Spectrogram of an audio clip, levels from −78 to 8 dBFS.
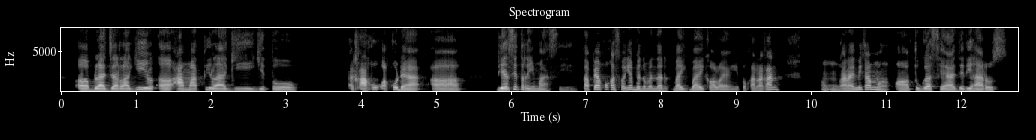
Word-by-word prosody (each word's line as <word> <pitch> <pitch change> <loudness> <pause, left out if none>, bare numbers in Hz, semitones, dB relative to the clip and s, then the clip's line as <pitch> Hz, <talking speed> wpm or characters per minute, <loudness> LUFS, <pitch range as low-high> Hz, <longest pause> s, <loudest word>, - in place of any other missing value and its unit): eee, 180 0 +3
belajar 190 0 +5
lagi, 195 +4 +2
eee, 175 -3 +1
amati 190 +2 +3
lagi," 180 -1 -1
gitu. 165 -1 -6 0.7
Eee, - - -6
ke - - -6
aku 230 +6 +5
aku - - -3
udah 170 -5 +2 0.2
eee, 170 -1 +1 0.5
dia 205 0 +6
sih 270 - -2
terima 175 -9 -4
sih, 155 +3 -19
tapi 205 +5 +3
aku 245 - -10
kasih 230 -5 -3
tahunya 225 +2 -2
benar-benar 180 -3 -2
baik-baik 170 0 -1
kalau 160 -2 -3
yang 150 0 -6
itu, 160 +1 -18
karena 175 +2 -2
kan 225 +4 +1 0.6
mhm, 185 - -10
karena 180 - +3
ini 220 +1 -2
kan 235 +1 +3
me 215 -4 -2 0.2
eee, 170 -1 0
tugas 205 +1 +2
ya, 175 -3 +1
jadi 185 0 -3
harus 160 0 -1
180 Hz, 180 wpm, -24 LUFS, 170-200 Hz, 0.7 s, dia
